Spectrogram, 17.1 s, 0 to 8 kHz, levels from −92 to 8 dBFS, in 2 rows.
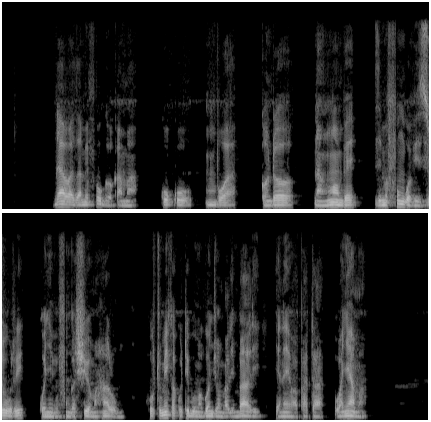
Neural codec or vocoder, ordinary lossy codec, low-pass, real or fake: none; MP3, 64 kbps; 7.2 kHz; real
